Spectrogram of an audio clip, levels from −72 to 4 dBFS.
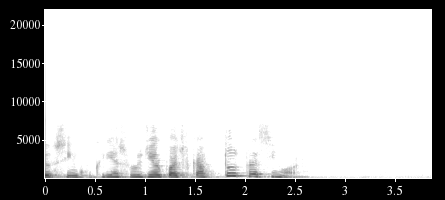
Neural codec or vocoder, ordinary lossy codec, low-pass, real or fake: none; none; 7.2 kHz; real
